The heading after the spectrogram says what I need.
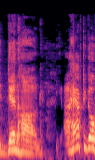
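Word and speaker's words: Den Haag: was that city called the hague or the hog it's actually denhog i have to go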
